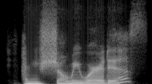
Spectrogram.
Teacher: stress show and is.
